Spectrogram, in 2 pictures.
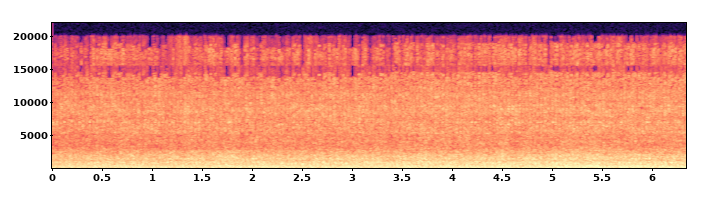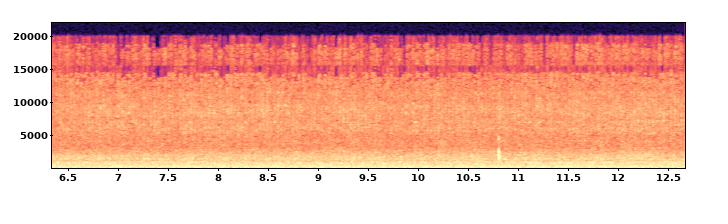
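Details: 1973 Mack FR711 with 250C diesel and quad box, first start after priming air out of fuel system: low, steady, even idle rumble under loud air compressor clatter; engine caught and running.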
